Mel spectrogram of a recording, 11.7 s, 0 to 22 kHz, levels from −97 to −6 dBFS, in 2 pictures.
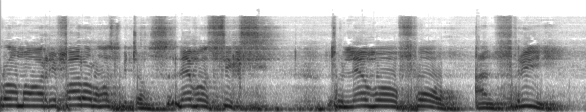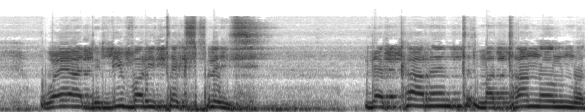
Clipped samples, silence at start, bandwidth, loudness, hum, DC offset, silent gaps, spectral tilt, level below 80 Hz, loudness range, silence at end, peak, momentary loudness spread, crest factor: under 0.1%; 0 s; 12.5 kHz; -20 LUFS; none; under 0.1%; none; -5 dB/octave; -52 dBFS; 1 LU; 0 s; -12 dBFS; 11 LU; 10 dB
